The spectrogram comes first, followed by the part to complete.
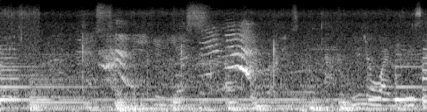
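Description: Speech over steady background music.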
